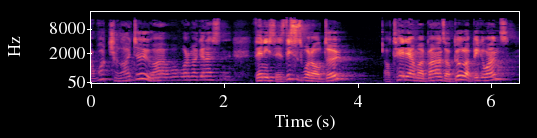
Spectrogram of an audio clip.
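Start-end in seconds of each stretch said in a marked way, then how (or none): 0.1-2.0 1 rich man worrying. Acted. Rich man's anxious inner dialogue. 2.9-6.3 louder and higher, a self-satisfied rich man; a rich farmer boasting about his bigger barns; rich man planning. Acted.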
